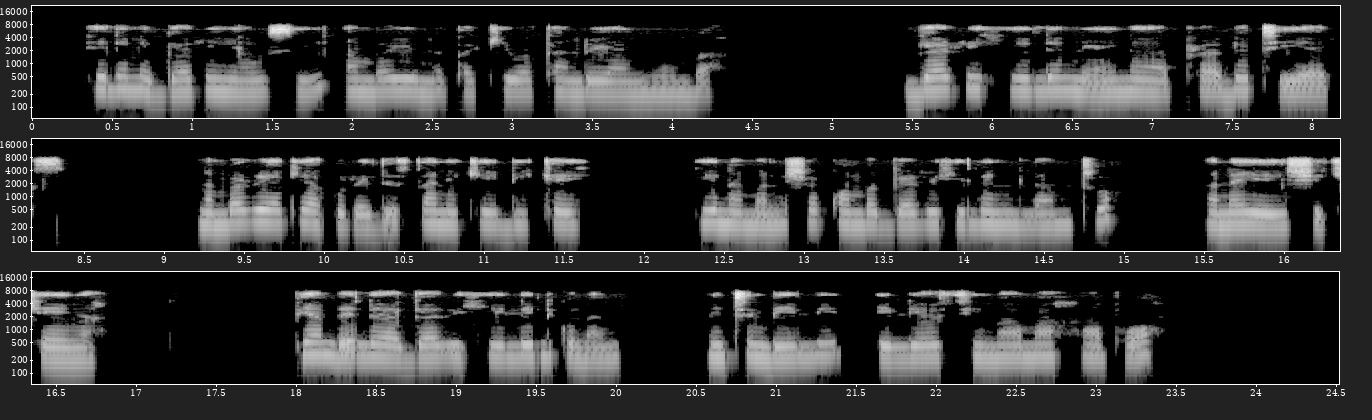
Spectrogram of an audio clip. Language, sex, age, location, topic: Swahili, male, 18-24, Nakuru, finance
